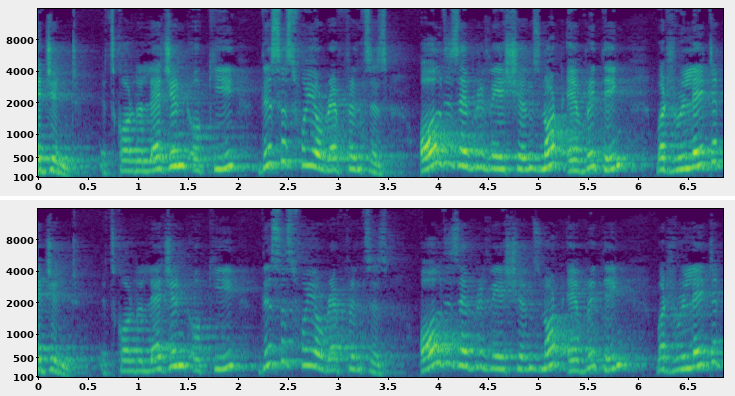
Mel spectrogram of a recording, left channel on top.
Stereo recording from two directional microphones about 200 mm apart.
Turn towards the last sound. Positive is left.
turn(degrees=50)  # may be behind; listen again after turning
